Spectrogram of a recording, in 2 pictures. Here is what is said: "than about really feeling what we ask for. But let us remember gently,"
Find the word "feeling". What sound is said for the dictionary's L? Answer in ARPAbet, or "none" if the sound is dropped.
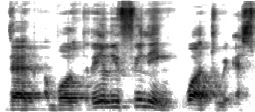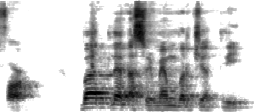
L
